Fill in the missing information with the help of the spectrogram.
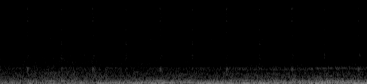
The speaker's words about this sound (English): Sorry, my car's squeaking right by his broadcast. My car. If you're watching News 8 this morning, and there's a guy down by the train station, and you heard somebody squeaking, it's your boy.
